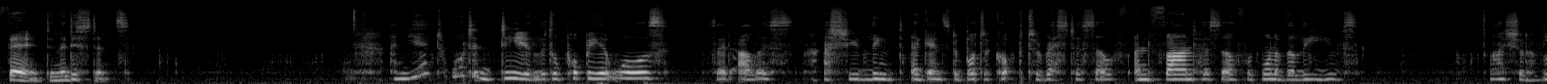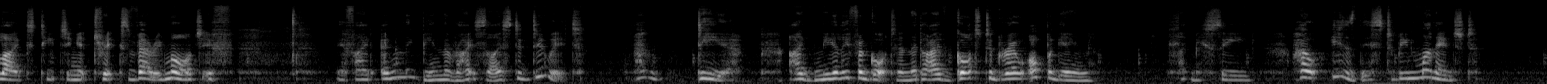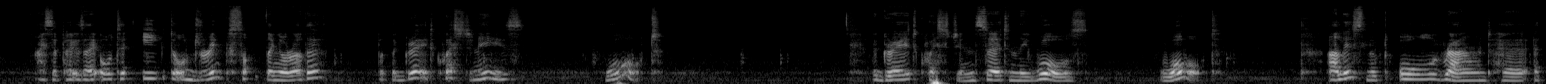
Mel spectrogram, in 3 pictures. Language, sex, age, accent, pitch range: Korean, female, 30-49, British, 220-285 Hz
